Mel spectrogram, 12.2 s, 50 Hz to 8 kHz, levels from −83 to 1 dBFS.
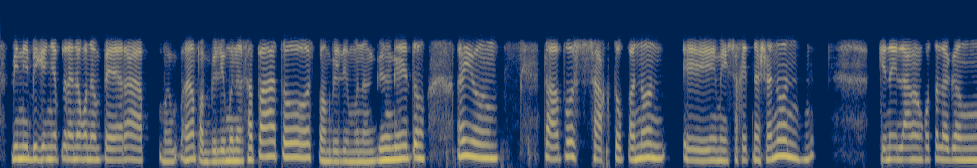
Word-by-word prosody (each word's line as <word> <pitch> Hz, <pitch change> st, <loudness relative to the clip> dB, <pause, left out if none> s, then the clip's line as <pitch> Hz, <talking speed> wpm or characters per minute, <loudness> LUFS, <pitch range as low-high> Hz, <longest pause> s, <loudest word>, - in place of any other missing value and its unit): binibigyan 215 Hz, -1 st, +3 dB
niya 210 Hz, -, +2 dB
pa 215 Hz, +1 st, 0 dB
rin 210 Hz, -, +1 dB
ako 210 Hz, 0 st, 0 dB
ng 205 Hz, 0 st, -1 dB
pera, 200 Hz, 0 st, +1 dB
ah, 195 Hz, +2 st, -4 dB
pambili 175 Hz, 0 st, -1 dB
mo 185 Hz, 0 st, +2 dB
ng 180 Hz, -, +2 dB
sapatos, 245 Hz, +3 st, +1 dB
pambili 180 Hz, -1 st, -1 dB
mo 170 Hz, 0 st, -2 dB
ng 175 Hz, +1 st, -1 dB
ganito, 220 Hz, +4 st, +3 dB, 0.4 s
ayun, 240 Hz, -4 st, +3 dB, 0.5 s
tapos 245 Hz, +1 st, 0 dB, 0.2 s
sakto 215 Hz, 0 st, -4 dB
pa 205 Hz, -1 st, 0 dB
nun, 230 Hz, 0 st, +2 dB, 0.2 s
eh, 190 Hz, -3 st, +1 dB
may 190 Hz, -1 st, 0 dB
sakit 195 Hz, 0 st, -4 dB
na 200 Hz, -, 0 dB
siya 205 Hz, +2 st, +2 dB
nun, 250 Hz, -4 st, +2 dB, 1.0 s
kinailangan 205 Hz, 0 st, +1 dB
ko -, -, -5 dB
talagang, 205 Hz, -2 st, -1 dB
210 Hz, 145 wpm, -22 LUFS, 195-225 Hz, 1.0 s, binibigyan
